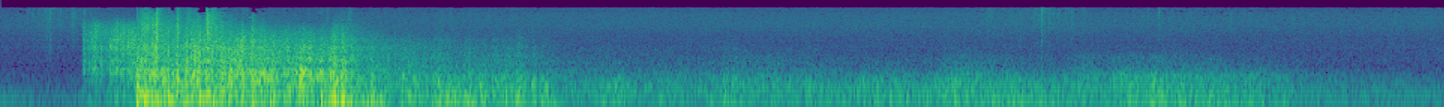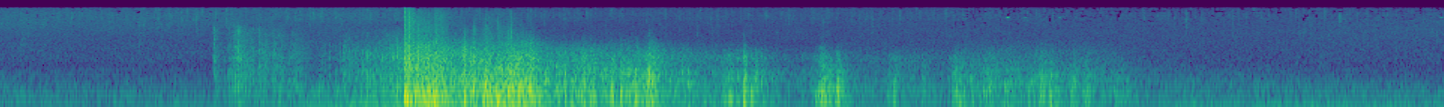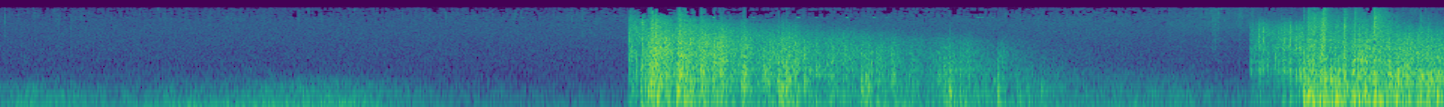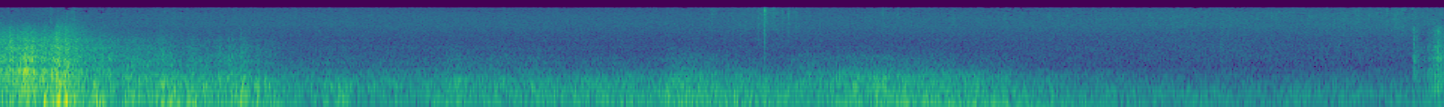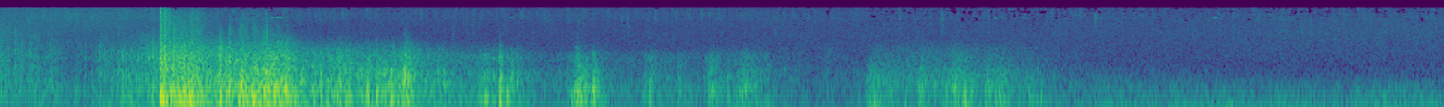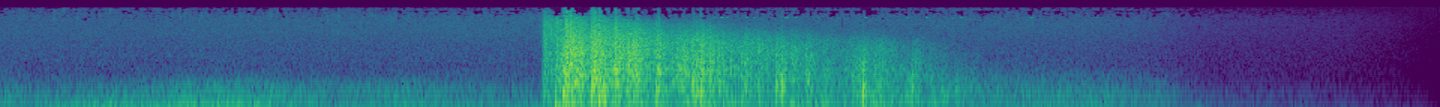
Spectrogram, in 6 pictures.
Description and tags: Thunderclap mix with rain (short)
High Quality thunderclap mix mastered with sounds from:
Lightning, Mix, Quality, Rain, Recording, Rumble, Thunder, Thunderclap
